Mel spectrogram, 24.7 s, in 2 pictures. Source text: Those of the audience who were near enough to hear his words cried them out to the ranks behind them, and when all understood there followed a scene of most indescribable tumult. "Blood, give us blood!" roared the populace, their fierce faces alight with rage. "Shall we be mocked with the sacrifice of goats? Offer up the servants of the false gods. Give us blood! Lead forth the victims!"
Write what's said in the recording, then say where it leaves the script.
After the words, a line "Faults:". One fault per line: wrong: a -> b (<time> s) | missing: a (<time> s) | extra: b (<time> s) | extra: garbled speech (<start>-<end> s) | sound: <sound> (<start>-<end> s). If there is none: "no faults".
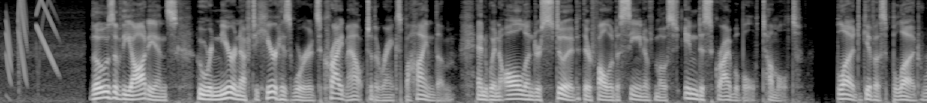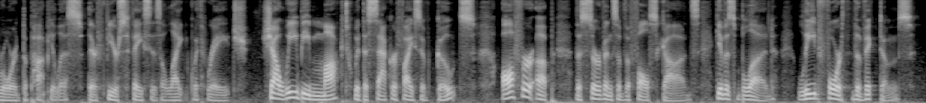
Those of the audience who were near enough to hear his words cried out to the ranks behind them, and when all understood there followed a scene of most indescribable tumult. "Blood, give us blood!" roared the populace, their fierce faces alight with rage. "Shall we be mocked with the sacrifice of goats? Offer up the servants of the false gods. Give us blood! Lead forth the victims!"
Faults:
sound: chirp (0.1-0.8 s)
missing: them (4.6 s)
